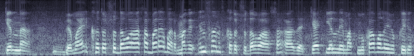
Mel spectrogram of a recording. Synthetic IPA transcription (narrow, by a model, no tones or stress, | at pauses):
kʲenːa | bʲɐmaːɾʲkʰɐt̪ɐɾsʰud̪ɐʋaːsabɐɾaːbɐɾmɐɡɐɾinsaːnskʰət̪oɾt͡ʃʰud̪ɐʋaːsaʔaːzaɾʲkʲjaːkʲelnɐjmasmukaːbɐlɐɦokːəɾʲə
